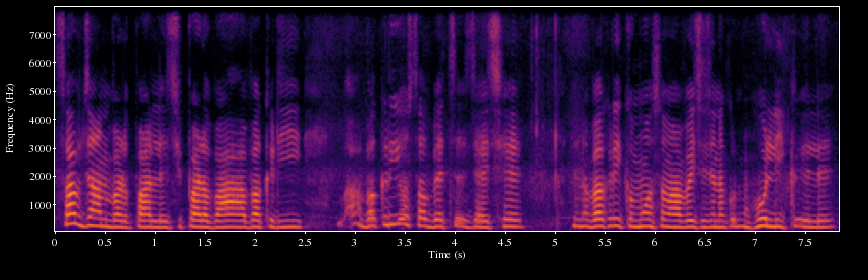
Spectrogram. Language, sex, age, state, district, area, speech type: Maithili, female, 18-30, Bihar, Darbhanga, rural, spontaneous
